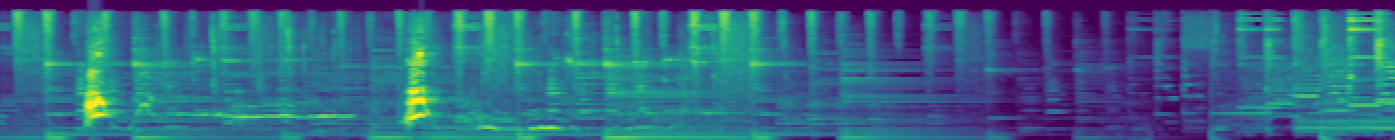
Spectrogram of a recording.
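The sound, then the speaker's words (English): A dog barks sharply twice, a few seconds apart, with yippy, whining tails to each bark, loud over steady background music. “No, a dog.”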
